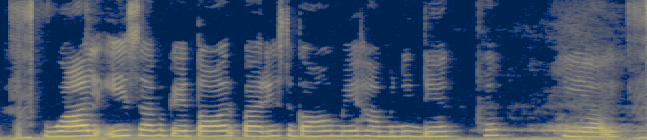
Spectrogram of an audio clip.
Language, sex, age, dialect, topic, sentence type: Magahi, female, 18-24, Central/Standard, agriculture, statement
